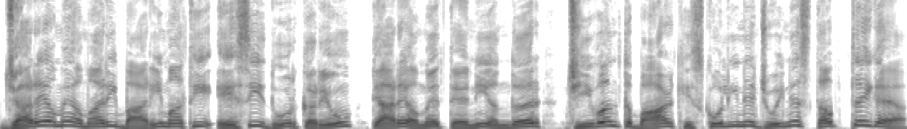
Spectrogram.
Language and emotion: Gujarati, surprised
